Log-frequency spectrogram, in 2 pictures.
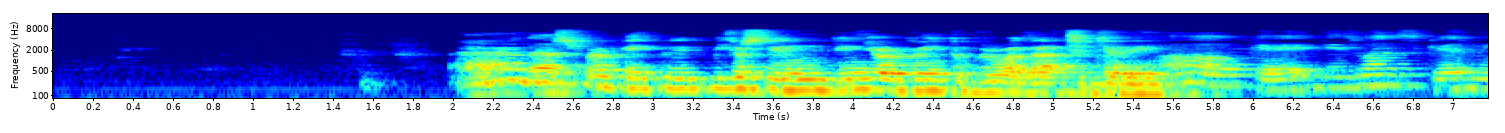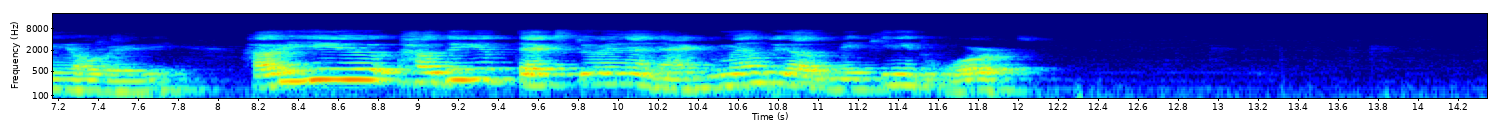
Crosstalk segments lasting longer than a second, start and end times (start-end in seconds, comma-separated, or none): none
